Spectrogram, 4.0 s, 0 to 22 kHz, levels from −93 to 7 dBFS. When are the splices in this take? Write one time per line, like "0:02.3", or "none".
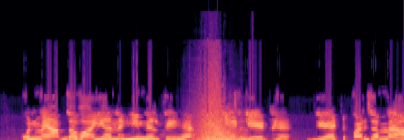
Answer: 0:02.1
